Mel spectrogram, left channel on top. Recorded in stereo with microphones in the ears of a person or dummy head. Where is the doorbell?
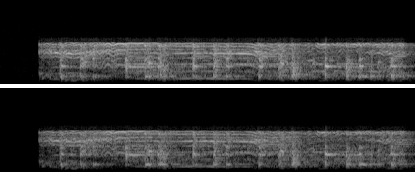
I don't hear a doorbell.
